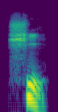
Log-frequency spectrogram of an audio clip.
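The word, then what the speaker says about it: xi: with the spleen and x i pronounced like she which connects the whole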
